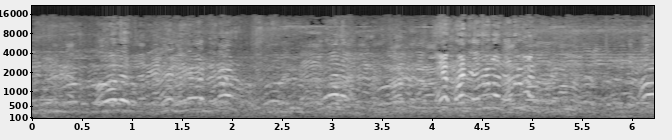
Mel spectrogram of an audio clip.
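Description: Crowd chatter: many men talking and calling over one another at once, with a few louder voices standing out now and then.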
